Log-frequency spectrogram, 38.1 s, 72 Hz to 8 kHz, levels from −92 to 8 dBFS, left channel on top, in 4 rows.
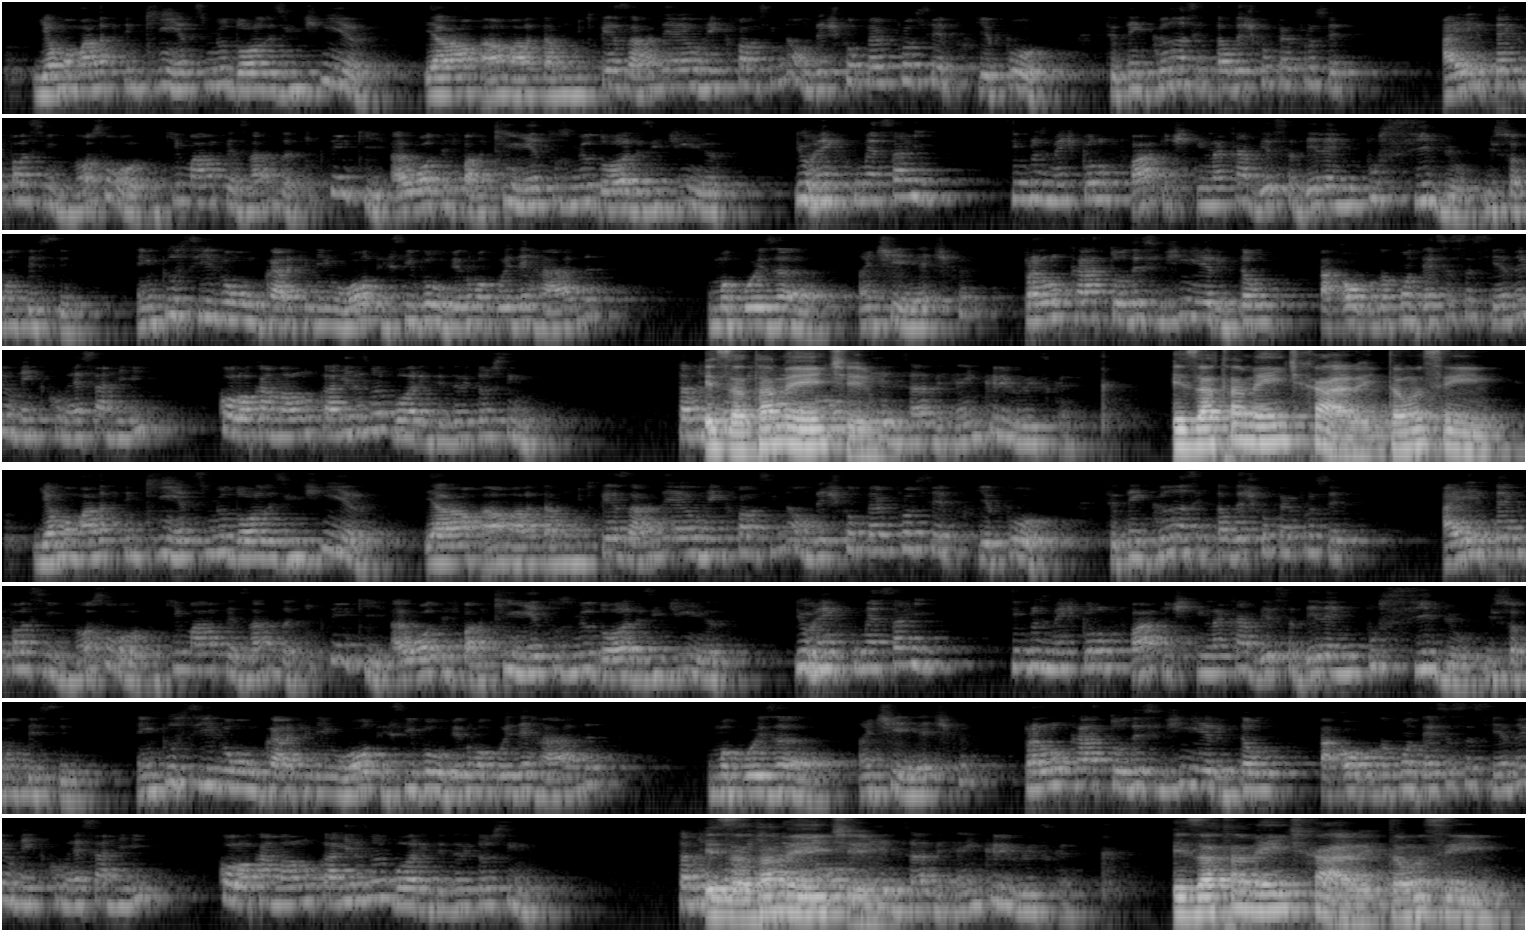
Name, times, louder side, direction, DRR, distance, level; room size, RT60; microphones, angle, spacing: voice 1, 0.2-2.3 2.6-6.5 6.9-8.4 9.0-14.0 14.5-15.3 15.8-19.5 19.9-22.8 23.5-25.1 25.4-27.0 27.3-29.5 29.9-31.9 32.8-35.3, equal, 5° left, -1 dB, 0.5 m, -36 dB
voice 2, 33.0-34.0 35.9-37.9, left 4 dB, 75° left, 8 dB, 0.4 m, -21 dB
4.8 x 2.6 x 2.5 m, 0.72 s
head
